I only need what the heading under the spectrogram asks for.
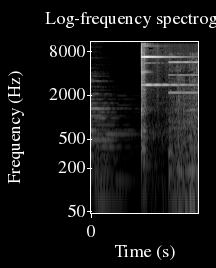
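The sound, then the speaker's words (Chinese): An apartment doorbell rings with a bright, high electronic chime after a moment of quieter low sound. A second tone follows shortly after the first and rings on to the end. “宋福坛按响门铃，只一会儿蓝河就来开门了”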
